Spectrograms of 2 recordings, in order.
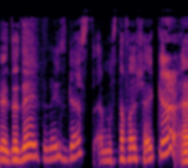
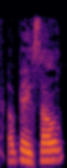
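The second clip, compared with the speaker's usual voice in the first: usual speaking voice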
